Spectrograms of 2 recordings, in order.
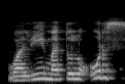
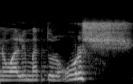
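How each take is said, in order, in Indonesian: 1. Kata terakhir berakhir dengan bunyi s. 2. Kata terakhir berakhir dengan bunyi sh. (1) "Pakai sin" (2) "Bukan walimatul ursh gitu, enggak"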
